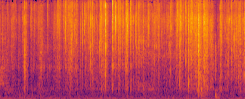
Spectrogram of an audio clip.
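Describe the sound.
Plastic wrapping on a package of arequipe-filled bridge wafers crinkles and crackles as it is torn open, a continuous busy rustle with sharper crunchy bursts and no talk.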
